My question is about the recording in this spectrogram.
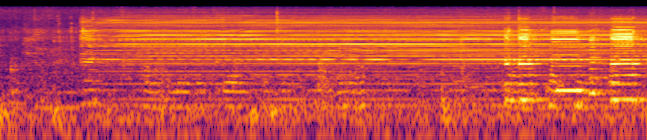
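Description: A thump, then about a second in a flat set of uilleann pipes pitched in B strikes up its drones: a steady, buzzing chord held without a break. Near the end the tune's melody notes come in over the drones as the jigs begin.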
